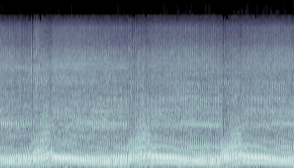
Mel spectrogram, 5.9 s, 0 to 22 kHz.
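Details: 1928 Harley-Davidson factory hill climber: strong clean throttle blips about every two seconds, rising and falling smoothly with no knocks or misfires; healthy, normal running.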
